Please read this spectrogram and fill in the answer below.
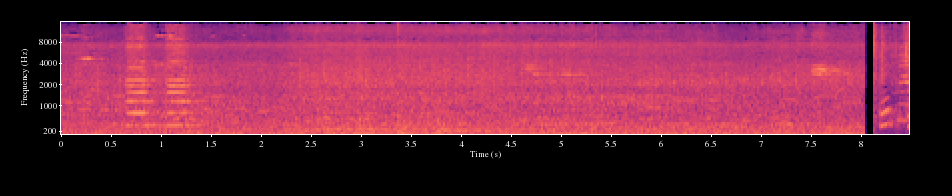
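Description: Busy street traffic noise: a vehicle horn gives two short toots about a second in, over a steady low rumble of engines and the chatter of passers-by.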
